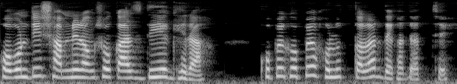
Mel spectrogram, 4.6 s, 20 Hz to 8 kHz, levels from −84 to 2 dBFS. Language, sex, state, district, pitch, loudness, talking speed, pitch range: Bengali, female, West Bengal, Cooch Behar, 270 Hz, -15 LUFS, 155 wpm, 245-285 Hz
